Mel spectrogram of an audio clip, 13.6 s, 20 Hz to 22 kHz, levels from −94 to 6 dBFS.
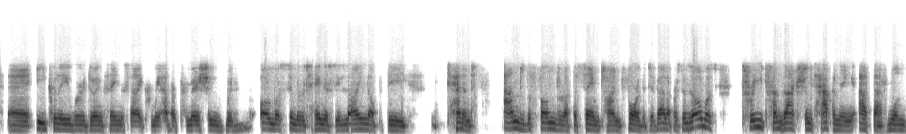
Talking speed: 160 wpm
